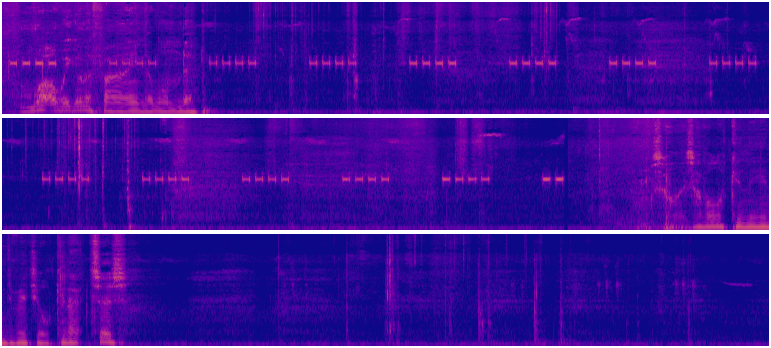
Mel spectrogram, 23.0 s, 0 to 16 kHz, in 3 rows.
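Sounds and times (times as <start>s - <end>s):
hands handling wiring: 0.0s - 9.5s
car door warning chime beeping: 0.0s - 13.4s.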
